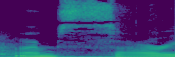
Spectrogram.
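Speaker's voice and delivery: ordinary delivery, nothing marked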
